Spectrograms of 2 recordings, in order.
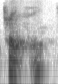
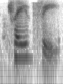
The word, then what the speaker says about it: Tradesy: And I have to tell people that if you go to, and how do you pronounce, is it Tradesy? Is that the correct way to pronounce that? – Actually, it's Tradesy, Tradesy. – Trade C. Okay. – Yes. – See, the little Lutheran school girl wants to pronounce all of the, you know, letters in the name.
